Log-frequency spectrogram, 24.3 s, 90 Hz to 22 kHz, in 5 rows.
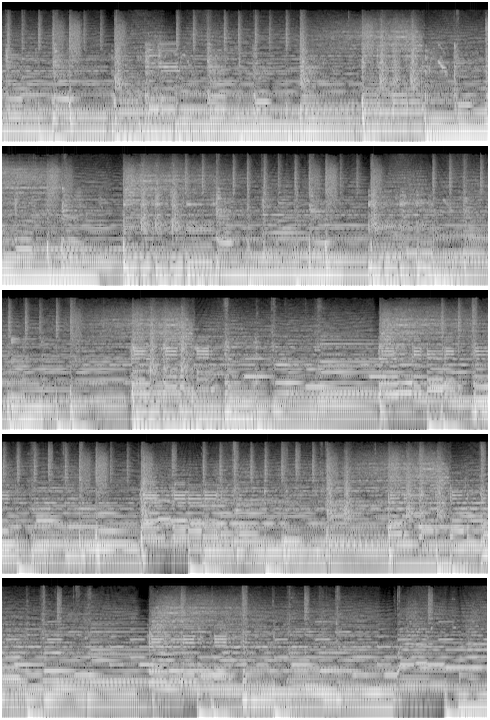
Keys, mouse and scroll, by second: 0.1 scroll down 1, 0.5 scroll up 2, 0.7-1.5 scroll down 2, 1.5-2.1 scroll down 1, 2.4 click, 3.5 click, 4.6 click, 4.8-7.1 drag, 5.7 Return, 10.4 middle click, 10.7 scroll up 2, 11.3 click, 11.4-13.0 shift+middle drag, 13.0 click, 14.4 click, 15.7 click, 17.7 click, 19.2 click, 19.3-19.6 scroll down 1, 19.6 middle click, 20.3 click, 20.4-21.3 scroll up 1, 21.3 click, 22.3 click, 23.4 click, 23.6-24.2 middle drag.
